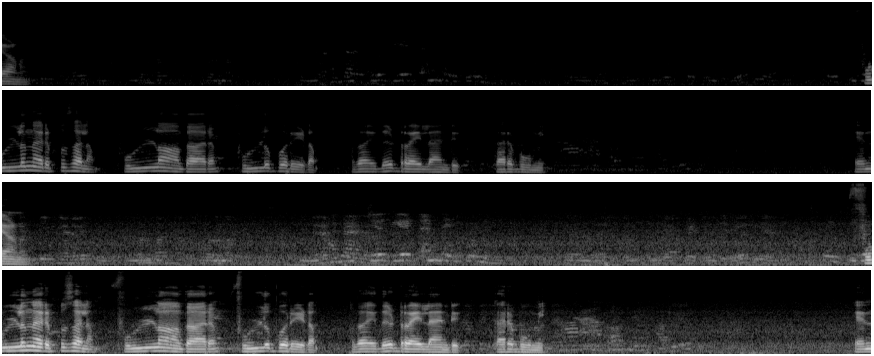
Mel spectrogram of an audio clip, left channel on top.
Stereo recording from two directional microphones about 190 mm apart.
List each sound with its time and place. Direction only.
8.5 s speech: 20° left (ahead or behind)
17.2 s speech: 20° left (ahead or behind)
